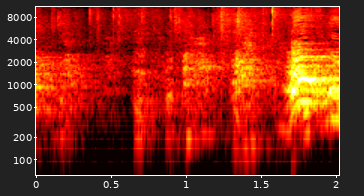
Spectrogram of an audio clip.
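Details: Pet dogs at home during a playful morning routine before a treat run, an 11-year-old Mini Schnauzer, a 9-year-old female Basset and a 2-year-old Yorkie among them; soft yips build to one loud sharp bark near the end, with a woman's voice nearby.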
